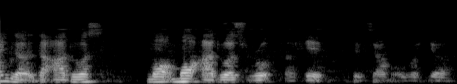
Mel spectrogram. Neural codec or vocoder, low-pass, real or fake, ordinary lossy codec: none; 7.2 kHz; real; none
